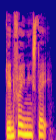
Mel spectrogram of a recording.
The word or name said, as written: genforeningsdag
